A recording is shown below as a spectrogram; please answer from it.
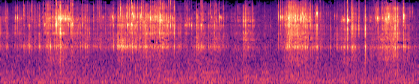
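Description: A long hollow bamboo rainstick, held in both hands with long nails, is tilted so its fill cascades through the tube. It gives a bright, hissing rattle of many tiny clicks that swells and fades in waves, with almost nothing in the low end.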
